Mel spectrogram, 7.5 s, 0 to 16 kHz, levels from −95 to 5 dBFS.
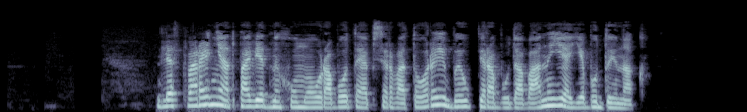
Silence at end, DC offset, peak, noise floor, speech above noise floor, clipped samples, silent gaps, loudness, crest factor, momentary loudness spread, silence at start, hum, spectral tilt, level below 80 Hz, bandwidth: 1.05 s; under 0.1%; -2 dBFS; -57 dBFS; 40 dB; under 0.1%; none; -17 LUFS; 18 dB; 6 LU; 1.55 s; none; -7 dB/octave; -58 dBFS; 7.6 kHz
